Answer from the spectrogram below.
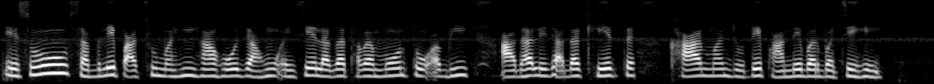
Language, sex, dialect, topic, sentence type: Chhattisgarhi, female, Western/Budati/Khatahi, agriculture, statement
